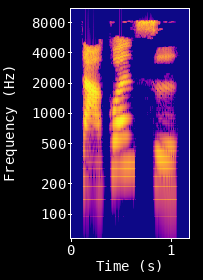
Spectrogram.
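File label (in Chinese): "打官司", Mandarin Chinese; chinese-flashcards; hsk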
